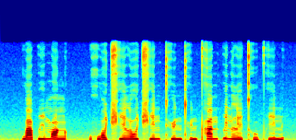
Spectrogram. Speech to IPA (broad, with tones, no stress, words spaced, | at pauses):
pwä˥pi˥mɑ˥ŋ | xwɔ˧˥t͡ɕʰi˧˥lo˥˩ʊ̯t͡ɕʰi˥n t̪ʰy˨˩nt̪ʰy˦npʰa˥npi˥˧n li˥˩t̪ʰu˨˩pʰi˥˩n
